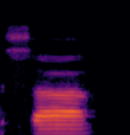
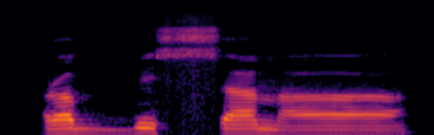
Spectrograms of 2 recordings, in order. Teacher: سین حروف صفیریہ میں سے ہے، اس کو ادا کرتے وقت سیٹی کی آواز نکلے گی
